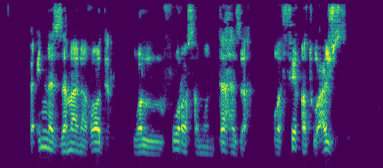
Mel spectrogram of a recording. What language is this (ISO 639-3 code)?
ara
